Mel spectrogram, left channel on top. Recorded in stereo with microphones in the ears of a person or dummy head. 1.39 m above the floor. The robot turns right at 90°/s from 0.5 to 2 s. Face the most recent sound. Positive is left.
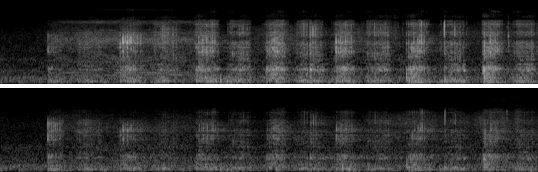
turn(degrees=105)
